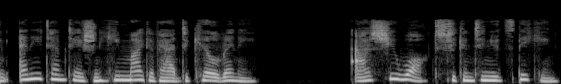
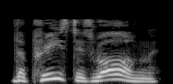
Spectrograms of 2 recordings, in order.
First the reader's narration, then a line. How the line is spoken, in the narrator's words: he said, and the voice thundered in bass notes almost too deep to hear, as if he still held partway to the wolf shape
